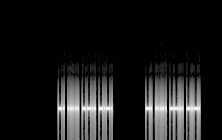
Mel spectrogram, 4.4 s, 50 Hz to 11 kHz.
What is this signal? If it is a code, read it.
Morse code, heard as a keyed tone, about 49 wpm, 700 Hz. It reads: N5ZC N5ZC
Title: Easy Call Signs Repeated 2x - 50wpm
